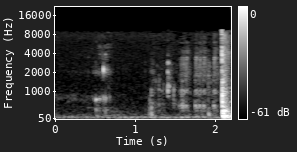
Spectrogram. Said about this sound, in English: Again, that gave me a chance for get a sip here.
